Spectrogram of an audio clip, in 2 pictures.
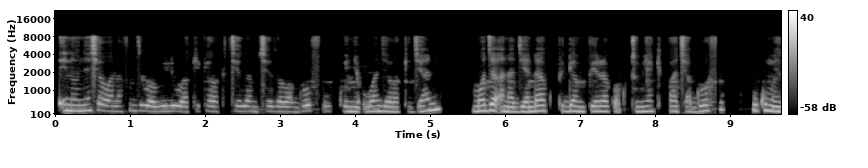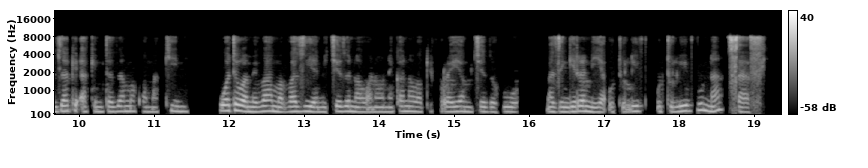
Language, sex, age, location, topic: Swahili, female, 18-24, Nairobi, education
